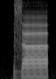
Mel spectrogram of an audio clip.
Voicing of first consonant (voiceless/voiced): voiced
